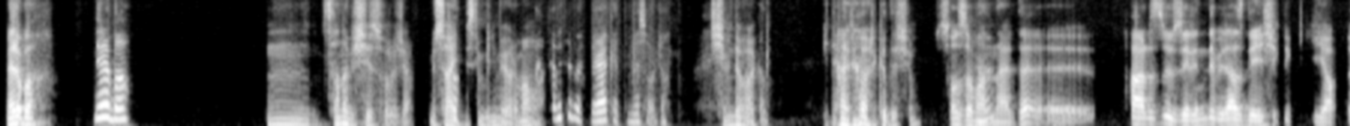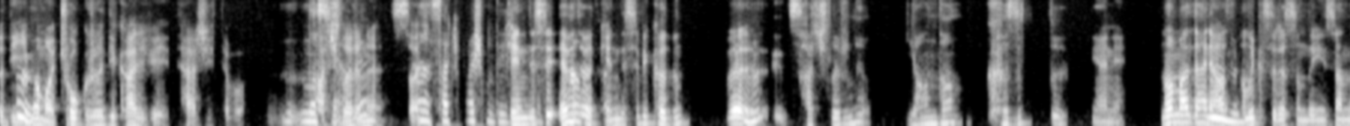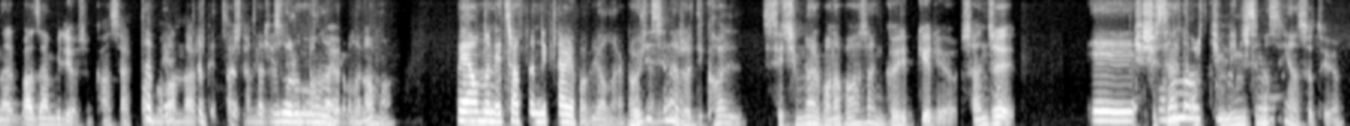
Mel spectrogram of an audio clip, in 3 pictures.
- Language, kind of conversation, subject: Turkish, unstructured, Sence kişisel tarzımız kimliğimizi nasıl yansıtır?
- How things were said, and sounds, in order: static; other background noise; tapping; laughing while speaking: "bir tane arkadaşım"; distorted speech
